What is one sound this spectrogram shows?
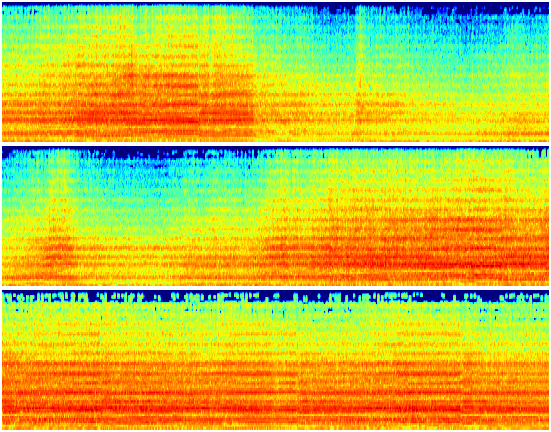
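A racing motorcycle engine roars close by, dropping in pitch when slowing for corners and rising as it speeds up through the gears.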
